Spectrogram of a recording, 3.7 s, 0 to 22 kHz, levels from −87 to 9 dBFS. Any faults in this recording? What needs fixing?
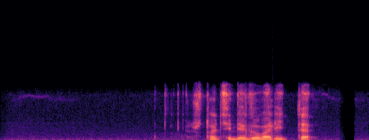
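At 2.72 to 2.78 s there is a short stall from a late packet. The jitter buffer ran dry and the last sound is stretched about 22 ms, then resumes with nothing lost. A dropout would remove audio instead.

At 3.41 to 3.67 s there is a call audio freeze, likely from packets held up in transit. A fading hold turns into about 140 ms of silence, then the sound continues from where it stopped rather than skipping ahead.

A larger, adaptive jitter buffer and a steadier network route would prevent both.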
